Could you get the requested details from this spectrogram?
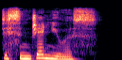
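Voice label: "disingenuous", British English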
